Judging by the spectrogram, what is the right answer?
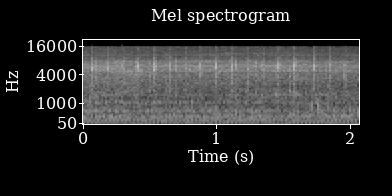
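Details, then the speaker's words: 2008 Lada Priora after standing 5 days at −15 °C, cold start: fast, even light tapping about eight or nine ticks a second over the warm-up idle, heard until the engine reaches 90 °C, then it stops; noisy hydraulic lifters, owner plans to replace them. "Вот, стучат до прогрева двигателя, то есть до 90 градусов они постукивают, далее пропадает."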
